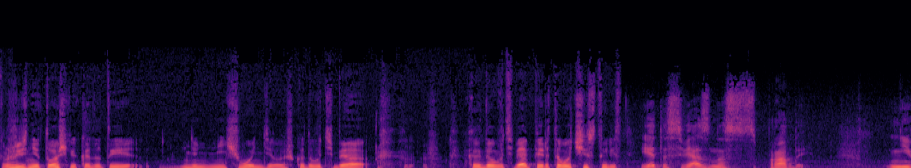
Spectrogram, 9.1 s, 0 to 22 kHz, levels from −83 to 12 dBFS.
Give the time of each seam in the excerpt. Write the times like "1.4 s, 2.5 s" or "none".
6.2 s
